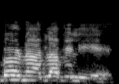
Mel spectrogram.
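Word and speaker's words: Bernard Lavilliers: Jimmy Cliff and Bernard Lavillier. His name is spelled Lavillers, but it's pronounced Bernard Lavillier.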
